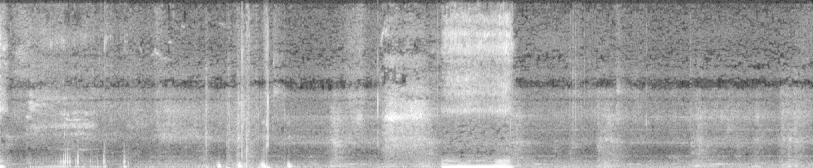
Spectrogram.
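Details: Loud snoring from Ms Pie, apparently one of the owner's two pups, loud enough to keep the owner awake at night.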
